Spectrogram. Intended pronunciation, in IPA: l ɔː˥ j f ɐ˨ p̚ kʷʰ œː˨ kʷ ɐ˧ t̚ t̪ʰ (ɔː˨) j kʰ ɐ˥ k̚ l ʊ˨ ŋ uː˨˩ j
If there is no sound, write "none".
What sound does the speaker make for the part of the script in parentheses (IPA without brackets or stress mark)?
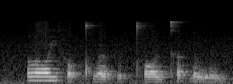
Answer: ɔː˨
